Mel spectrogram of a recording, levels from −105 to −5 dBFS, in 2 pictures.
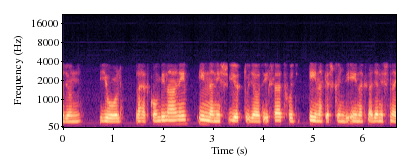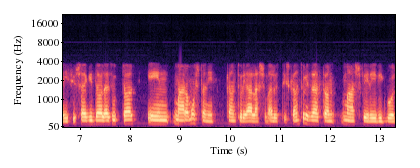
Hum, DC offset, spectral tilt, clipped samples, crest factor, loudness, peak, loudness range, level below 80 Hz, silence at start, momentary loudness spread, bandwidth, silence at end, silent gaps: none; under 0.1%; -9 dB/octave; under 0.1%; 14 dB; -16 LUFS; -2 dBFS; 2 LU; -70 dBFS; 0 s; 7 LU; 3.9 kHz; 0 s; none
